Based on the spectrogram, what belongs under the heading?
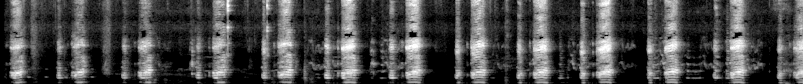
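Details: A five-month-old guineafowl gives harsh, grating, rasping calls, repeated steadily more than once a second, some in quick doubled bursts.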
